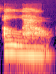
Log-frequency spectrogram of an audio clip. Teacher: again we have a schwa at the beginning we're going to spell that schwa with an A and then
